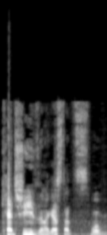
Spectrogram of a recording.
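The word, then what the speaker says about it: Cait Sith: to be kept she I just always pronounced it Cates if ever since I was a kid I Paul we always call it that until we played the remake if it pronounced it cat cheese and I guess that's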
